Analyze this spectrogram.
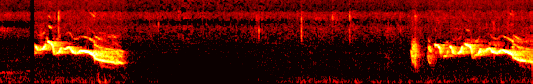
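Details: Maroon oriole (Oriolus traillii ardens) chick begging while being fed: two bursts of harsh, wavering, slurred notes sliding downward, separated by several seconds of near quiet.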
